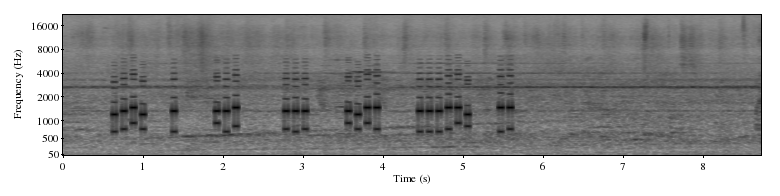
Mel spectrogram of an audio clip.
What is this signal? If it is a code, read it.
DTMF, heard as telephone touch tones, dialled by machine, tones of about 50 ms, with the noise of a subway station. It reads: 15#4 2 029 525 04#6 2226#7 36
